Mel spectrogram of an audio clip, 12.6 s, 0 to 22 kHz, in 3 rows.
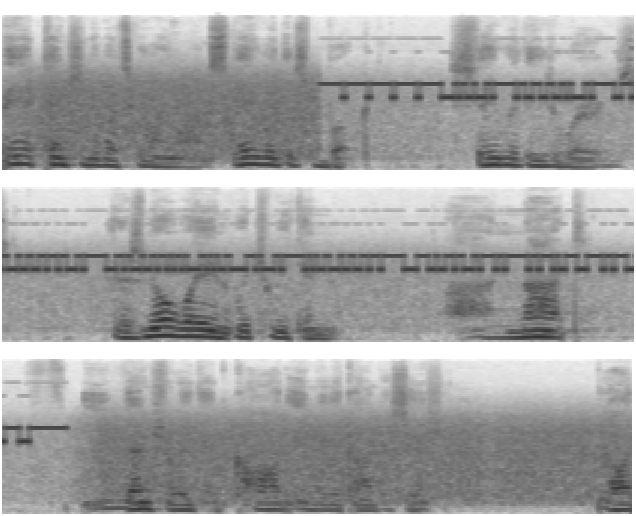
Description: RTTY (45.45 baud, 850 Hz shift), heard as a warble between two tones, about 2550 Hz centre, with radio static. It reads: WIEC PAN JESTES POLAK?...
